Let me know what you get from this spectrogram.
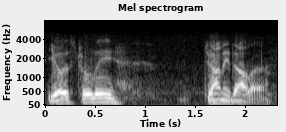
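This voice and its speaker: An actor playing a confident, wry insurance investigator in old radio detective style, brisk and assured. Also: male voice, lowish voice, big pitch swings, vocal fry, very noisy, full character voice. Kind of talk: 1950s-60s radio detective acting and narration. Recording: dull old radio recording.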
